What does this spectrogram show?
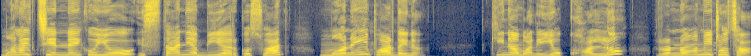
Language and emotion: Nepali, disgusted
